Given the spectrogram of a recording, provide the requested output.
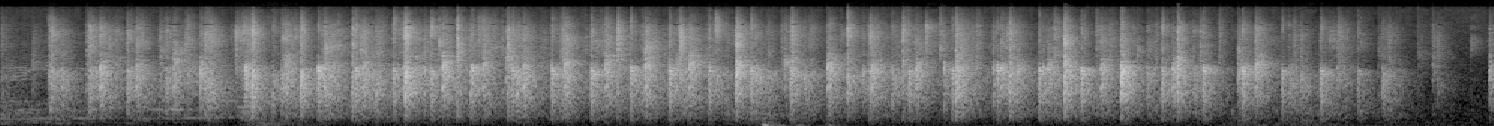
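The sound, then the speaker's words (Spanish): An audience claps to the Lord together in a steady, rapid rhythm, many hands striking at once for the full stretch, loud and continuous with a faint murmur of voices underneath. “si yo fuera le diera palmas al Señor”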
